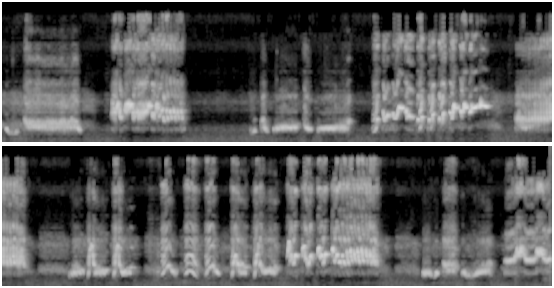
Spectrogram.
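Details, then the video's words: ['Mashhadi lark singing loudly in dense bursts of buzzy trills, warbled slurs and sharp chirps, with short gaps between phrases.'] "Mashhadi lark singing مشہدی جل"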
